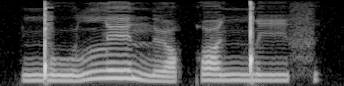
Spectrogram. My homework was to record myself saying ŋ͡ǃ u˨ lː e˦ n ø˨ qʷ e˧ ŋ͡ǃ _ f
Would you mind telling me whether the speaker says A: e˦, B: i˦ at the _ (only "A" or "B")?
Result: B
